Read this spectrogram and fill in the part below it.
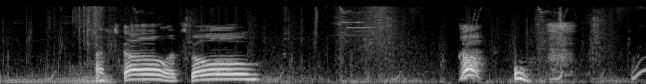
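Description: Playful cartoon sound effects pop and whoosh.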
